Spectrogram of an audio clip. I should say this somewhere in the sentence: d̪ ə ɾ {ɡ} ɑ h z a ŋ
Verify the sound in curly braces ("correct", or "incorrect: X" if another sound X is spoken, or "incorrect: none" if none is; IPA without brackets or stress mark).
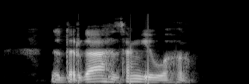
correct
